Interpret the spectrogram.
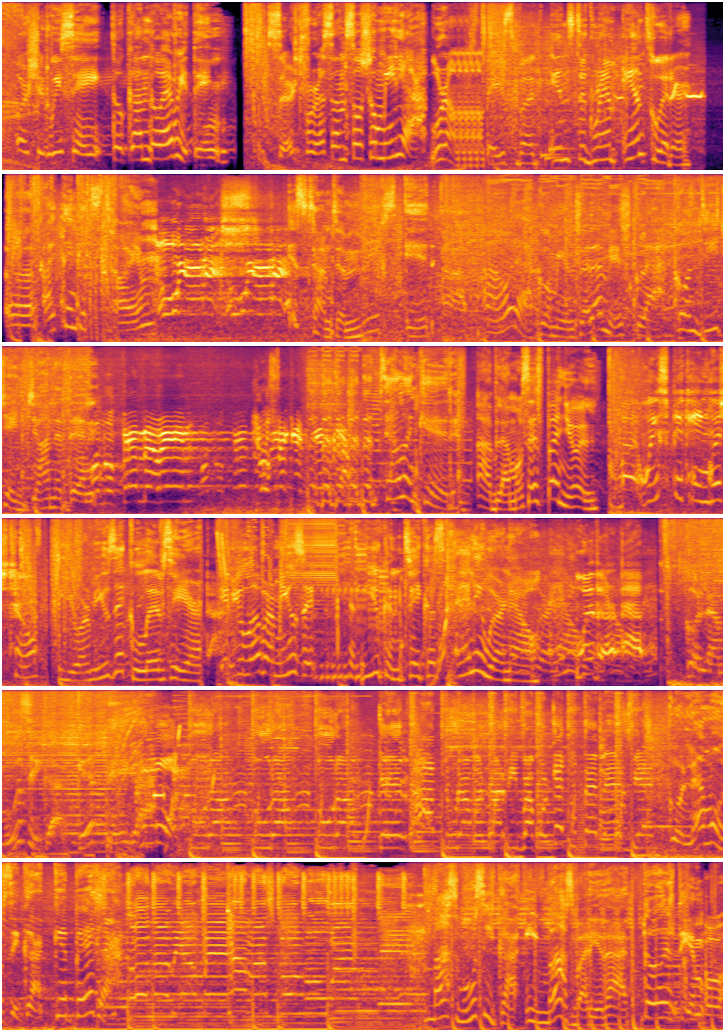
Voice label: radio women spanglish, radio imaging

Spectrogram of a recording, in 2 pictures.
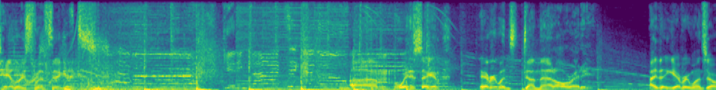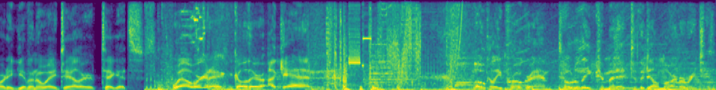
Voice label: radio imaging men classic country

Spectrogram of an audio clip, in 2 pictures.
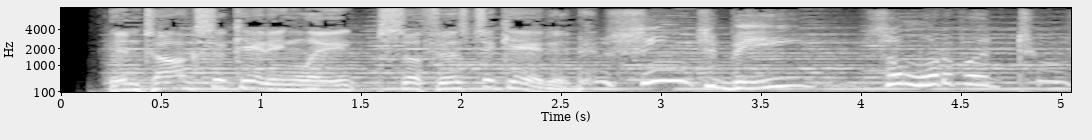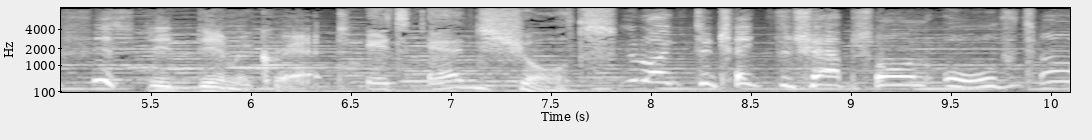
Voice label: radio male news; radio imaging

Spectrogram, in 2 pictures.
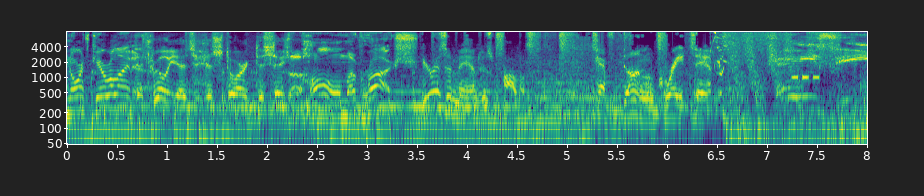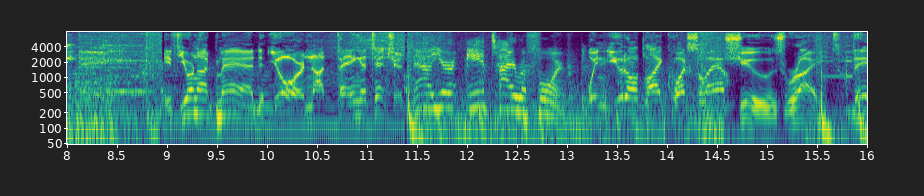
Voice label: radio imaging men news talk

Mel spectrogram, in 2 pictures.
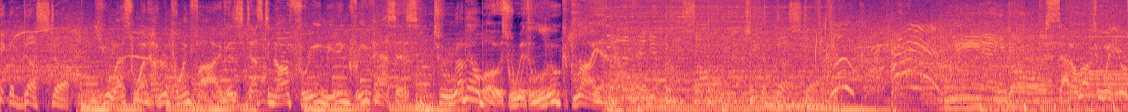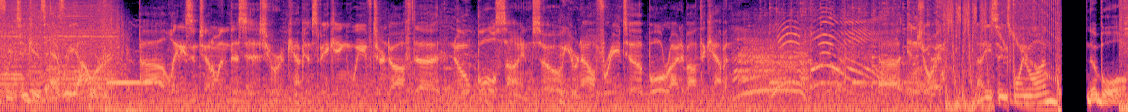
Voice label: radio hot country, radio imaging

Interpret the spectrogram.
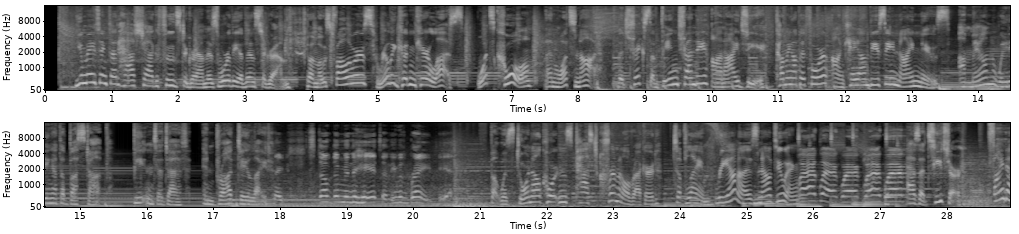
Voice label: tv affilliate female; tv affiliate

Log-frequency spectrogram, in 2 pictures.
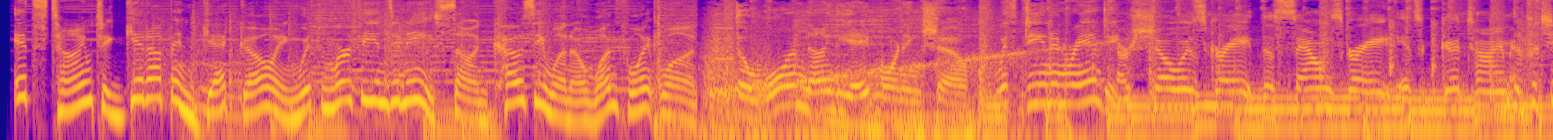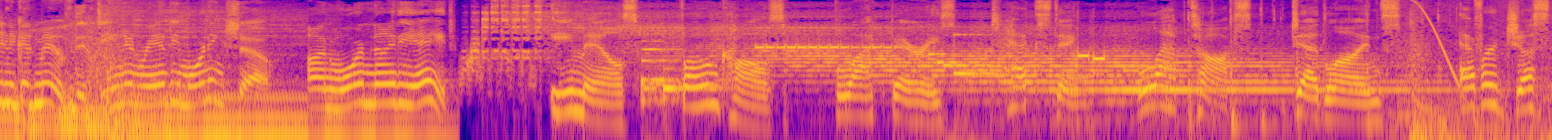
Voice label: radio ac, radio imaging

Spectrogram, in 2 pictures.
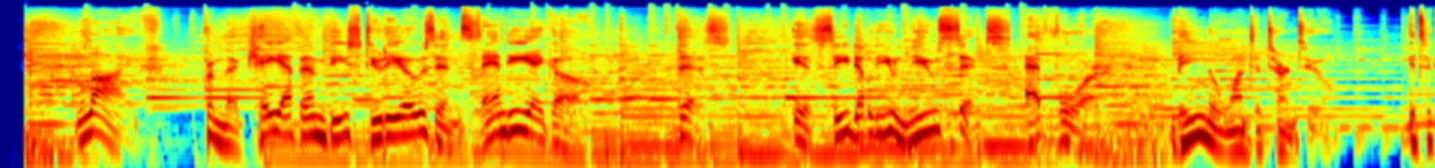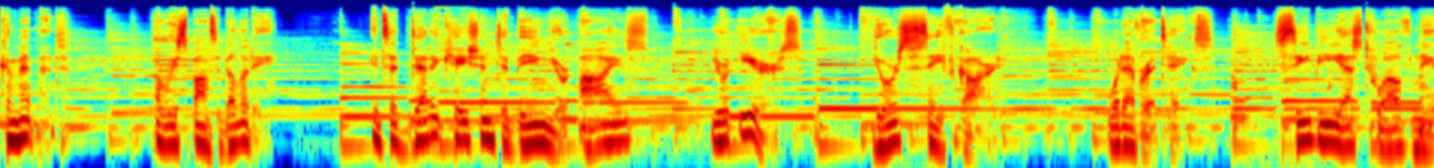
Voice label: tv affiliate male

